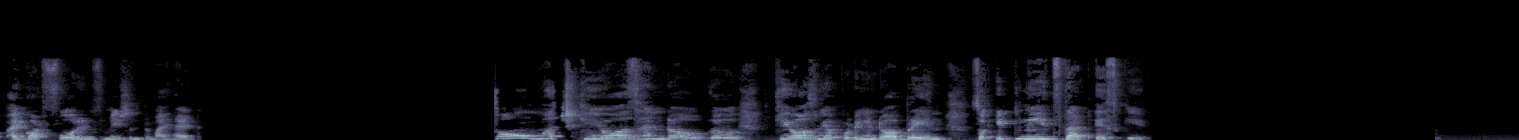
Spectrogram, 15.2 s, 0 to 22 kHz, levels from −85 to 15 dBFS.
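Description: Speech, with a clipped start after a pause three times. At 4.43 s, after a 2.48 s pause, about 0.53 s of sound is lost up to 4.96 s. At 12.09 s, after a 0.64 s pause, about 0.52 s goes missing. At 13.87 s, after a 1.51 s pause, about 0.49 s disappears. Each time, speech bursts in abruptly without its opening. The output device sleeps during silence and wakes too slowly.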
